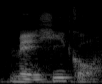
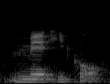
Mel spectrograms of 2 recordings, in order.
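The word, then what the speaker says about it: México: So if we didn't have that stress mark, how would it be pronounced? Mexico. That's right. But it has the written stress mark saying, don't follow the general rule. Rule's broken here. Put the stress mark on that initial syllable.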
